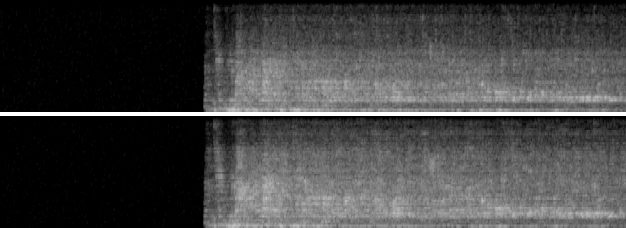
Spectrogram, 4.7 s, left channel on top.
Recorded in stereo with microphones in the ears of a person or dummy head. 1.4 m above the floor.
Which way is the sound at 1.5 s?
5° right (ahead or behind).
